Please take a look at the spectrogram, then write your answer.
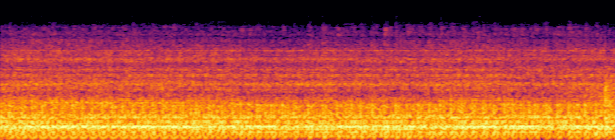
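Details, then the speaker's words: Echo blower two-stroke engine after Zama carb replacement and low idle, high and throttle adjustment, at operating temperature: steady, even buzz at constant speed with no surging or stumbling; clean normal running. "oh all right and that is it that pretty much got up to operating temperature it's pretty hot low idle adjustment height adjustment throttle adjustment that's it"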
